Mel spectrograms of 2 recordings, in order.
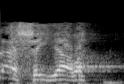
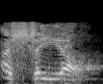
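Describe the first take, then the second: First: "السيارة" drawn out slowly as ash-shayyara, no l sounded; slow spoken pronunciation. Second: "السيارة" said with the lam assimilated, as ash-shayyara; spoken pronunciation. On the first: Teacher slowly showing students how "السيارة" is pronounced. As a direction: stretch "السيارة" slowly with the doubled sh and a silent lam. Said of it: "لكن أنا أقول". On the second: Teacher demonstrating "السيارة" as ash-shayyara to students. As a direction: say "السيارة" with a doubled sh and no l heard. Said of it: "لما أنطقها عربية أقول". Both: Shown as a demonstration.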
